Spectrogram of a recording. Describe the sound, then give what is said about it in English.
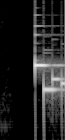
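After half a second of silence, a mobile phone ringtone starts: a clear electronic melody of four quick overlapping tones, each note ringing on under the next. “I jump. I guess I'm still a little shaken. I look at my phone. It's my friend, the one I'd called earlier in a panic on the boat.”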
